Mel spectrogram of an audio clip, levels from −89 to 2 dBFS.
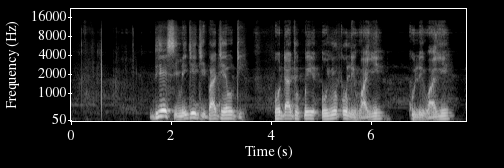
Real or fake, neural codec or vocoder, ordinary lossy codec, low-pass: fake; codec, 32 kHz, 1.9 kbps, SNAC; none; 14.4 kHz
